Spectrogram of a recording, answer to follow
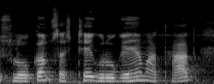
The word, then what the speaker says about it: श्लोक: तो श्लोके षष्ठम गुरु गेयम, इसमें बताया गया है कि श्लोक इसको बोलते हैं, कुछ लोग श्लोक बोलते हैं, गलत उच्चारण है, इसका उच्चारण होता है श्लोक।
